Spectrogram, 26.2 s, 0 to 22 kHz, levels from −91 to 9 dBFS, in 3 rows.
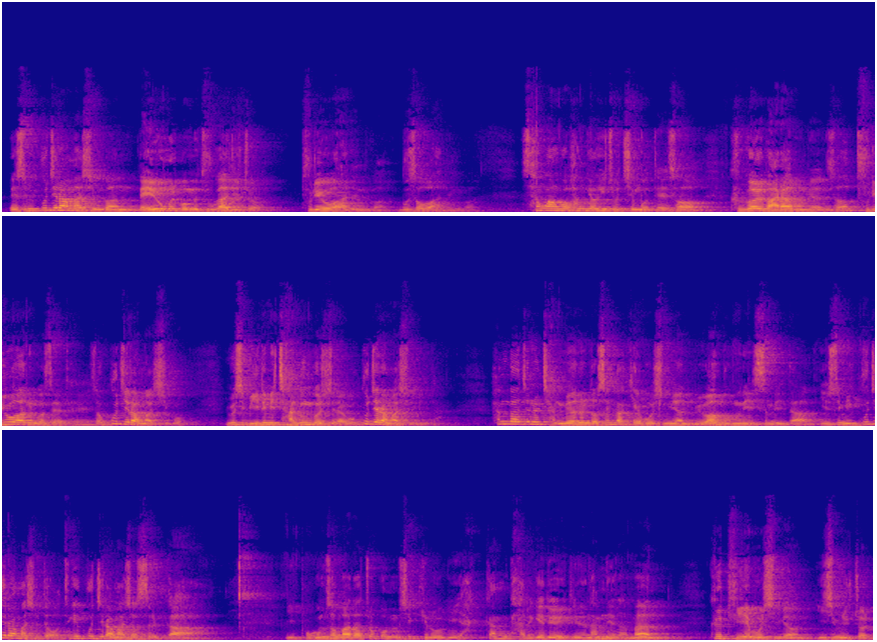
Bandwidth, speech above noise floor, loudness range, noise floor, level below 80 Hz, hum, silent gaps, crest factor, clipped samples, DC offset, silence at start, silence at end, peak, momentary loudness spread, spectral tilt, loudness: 13 kHz; 33 dB; 4 LU; -58 dBFS; -66 dBFS; none; none; 20 dB; under 0.1%; under 0.1%; 0.1 s; 0 s; -6 dBFS; 14 LU; -5 dB/octave; -25 LUFS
